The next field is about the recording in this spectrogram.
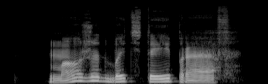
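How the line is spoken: Doubtful drawl. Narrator (Russian): с сомнением протянул я

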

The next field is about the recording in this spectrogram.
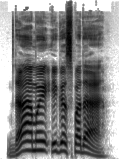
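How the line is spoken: Loud. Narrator (Russian): громко произнес

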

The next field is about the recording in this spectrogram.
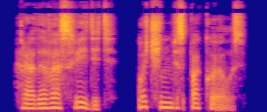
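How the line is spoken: Quiet whisper. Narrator (Russian): шепнула мне вполголоса

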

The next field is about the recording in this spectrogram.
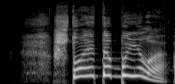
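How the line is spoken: Offended squeak. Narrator (Russian): оскорбленно пищала Мак-Канарейкл

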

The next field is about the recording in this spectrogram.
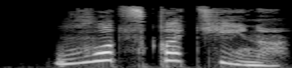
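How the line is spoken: Hissed. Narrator (Russian): прошипела я

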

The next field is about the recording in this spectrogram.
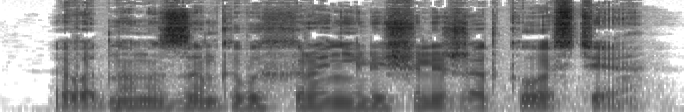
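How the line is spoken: Dry, indifferent tone. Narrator (Russian): сухим безразличным тоном произнес глава одного из самых могущественных магистратов Алкмены

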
